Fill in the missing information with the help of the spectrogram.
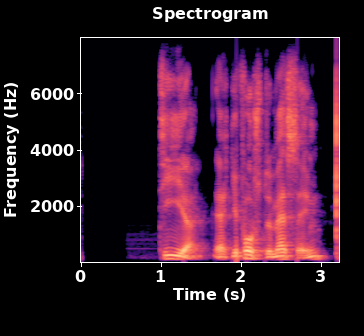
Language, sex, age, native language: Icelandic, male, 70-79, Icelandic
